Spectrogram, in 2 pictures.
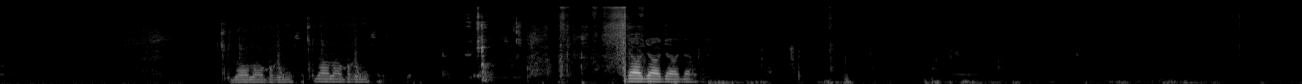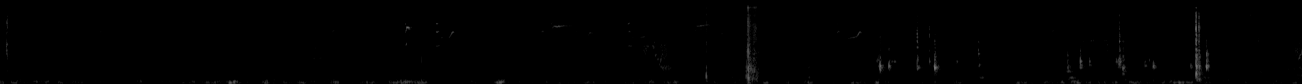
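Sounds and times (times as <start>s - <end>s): bird chirps and tweets: 14.8s - 25.0s.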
